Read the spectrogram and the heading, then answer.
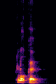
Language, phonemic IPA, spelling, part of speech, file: Dutch, /ˈklɔkə/, klokke, noun / adverb / verb, Nl-klokke.ogg
- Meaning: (noun) alternative form of klok; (adverb) exactly at a given time; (verb) singular present subjunctive of klokken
